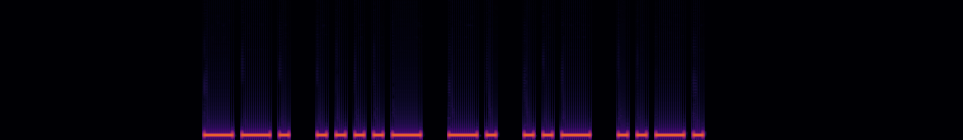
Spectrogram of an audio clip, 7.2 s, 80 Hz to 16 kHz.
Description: Morse code, heard as a keyed tone, about 17 wpm, 700 Hz. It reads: G4NUF
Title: DXCC-100 Call Signs - 5 Characters - 17wpm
